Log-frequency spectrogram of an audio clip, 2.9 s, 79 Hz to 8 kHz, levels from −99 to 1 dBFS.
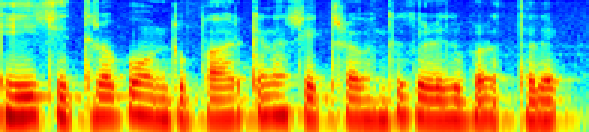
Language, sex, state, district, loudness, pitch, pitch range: Kannada, male, Karnataka, Bangalore, -15 LUFS, 130 Hz, 125-140 Hz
